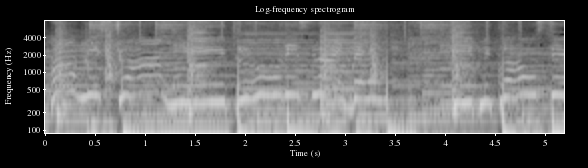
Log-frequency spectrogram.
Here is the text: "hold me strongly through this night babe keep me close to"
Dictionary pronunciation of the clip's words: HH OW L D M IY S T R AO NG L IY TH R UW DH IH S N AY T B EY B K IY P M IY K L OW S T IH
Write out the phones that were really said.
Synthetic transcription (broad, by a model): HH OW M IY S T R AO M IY TH R UW DH IH S N AY T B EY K K IY P M IY K L OW S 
